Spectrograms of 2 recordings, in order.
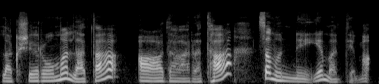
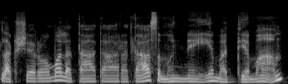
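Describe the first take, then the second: First: A separate 'a' vowel is heard before daratha. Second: Lata and daratha run together without a separate vowel. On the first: This form shows the word's meaning. "when we want to understand it, we have to say Adaratha" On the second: This is the usual recited form. "even though we pronounce it as"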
